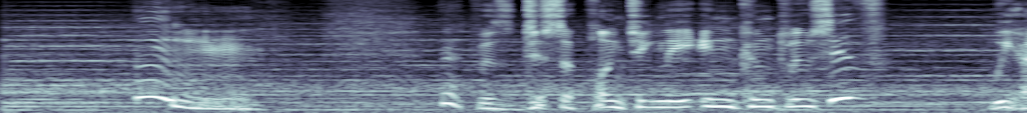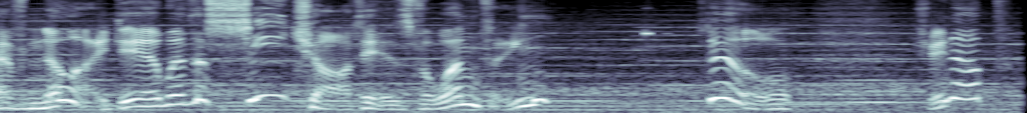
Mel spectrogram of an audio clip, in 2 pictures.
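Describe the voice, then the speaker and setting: Wry, dramatic gentleman for a game cutscene; slow, hugely animated delivery over music. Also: on the high side, heavily acted. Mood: wry resignation. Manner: wordy, droll, dramatic. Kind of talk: video game cutscene acting.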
